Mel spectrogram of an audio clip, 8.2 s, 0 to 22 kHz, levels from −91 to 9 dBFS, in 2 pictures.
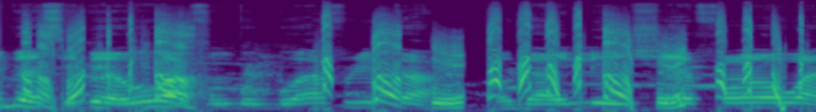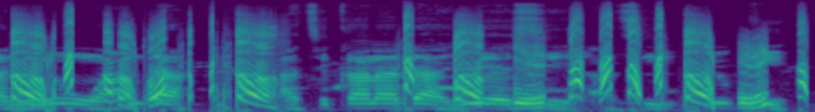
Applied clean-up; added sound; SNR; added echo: none; Scratching (performance technique); -4 dB; none.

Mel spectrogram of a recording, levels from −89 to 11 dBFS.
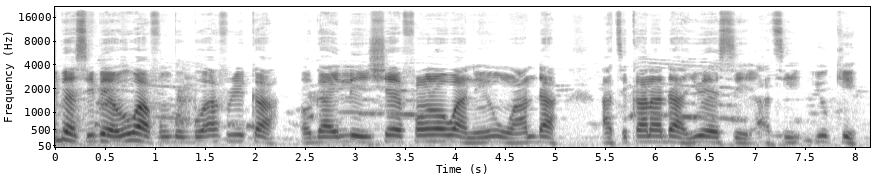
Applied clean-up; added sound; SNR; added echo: none; none; none; none.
